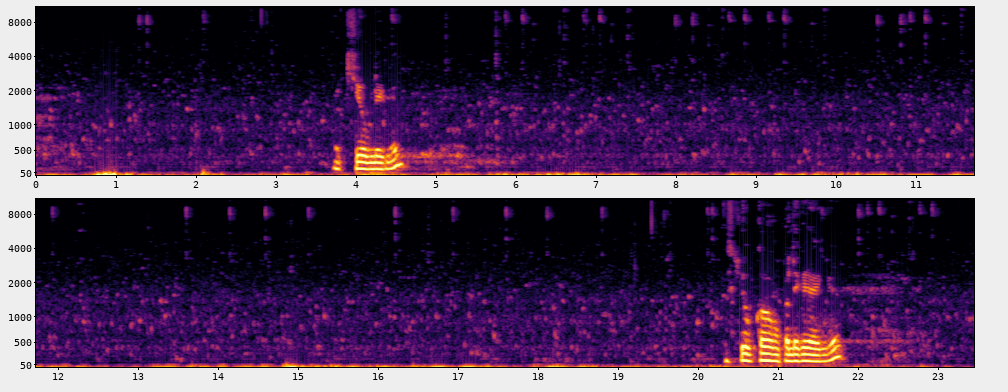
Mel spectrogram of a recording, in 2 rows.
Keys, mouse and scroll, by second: 1.3 click, 2.1 shift+right click, 5.2 w, 5.9 alt+right click, 6.3 alt+middle click, 6.9 alt+right click, 7.2 alt+middle click, 8.0 click, 8.4 alt+middle click, 8.7 alt+right click, 9.8 alt+middle click, 10.6 click, 11.0 alt+right click, 11.4 alt+middle click, 12.0 click, 14.8 r, 15.2 click, 16.6 w, 17.0 click, 20.1 click, 21.2 w, 21.6 click, 22.2 alt+right click, 22.4 alt+middle click, 22.8 alt+right click.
